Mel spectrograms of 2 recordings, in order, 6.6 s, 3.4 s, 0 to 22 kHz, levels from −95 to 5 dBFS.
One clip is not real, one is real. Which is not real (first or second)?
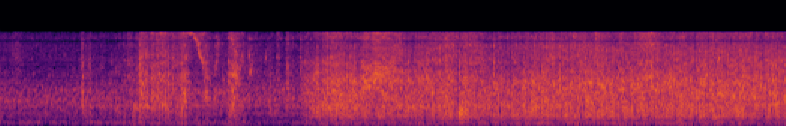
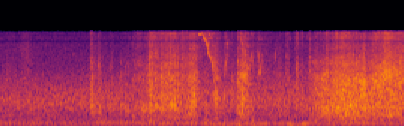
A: first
